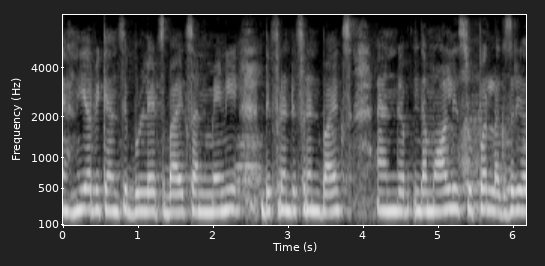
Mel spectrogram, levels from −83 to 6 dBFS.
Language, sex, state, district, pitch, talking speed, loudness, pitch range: English, female, Punjab, Fazilka, 225 Hz, 175 wpm, -14 LUFS, 225-235 Hz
